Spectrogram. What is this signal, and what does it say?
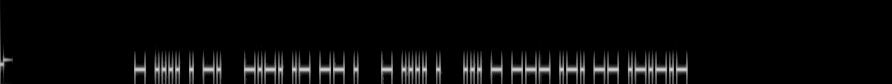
Morse code, heard as a keyed tone, about 34 wpm, 700 Hz. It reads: THEN CAME THE STORM.
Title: Sentences from Top 1500 Words 35wpm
